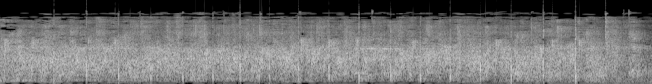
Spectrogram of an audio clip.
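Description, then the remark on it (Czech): An audience applauds steadily for several seconds in praise of God, a dense, loud wash of many hands clapping at once with scattered sharper claps standing out, and no talking over it. “Pojďme mu zatleskat za to, že on je s náma.”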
